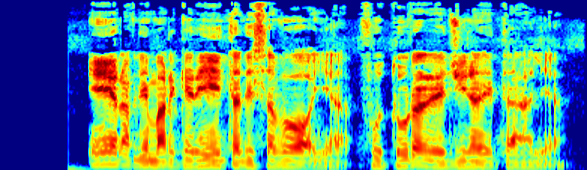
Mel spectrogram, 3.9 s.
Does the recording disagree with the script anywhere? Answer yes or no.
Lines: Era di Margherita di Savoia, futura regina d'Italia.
no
